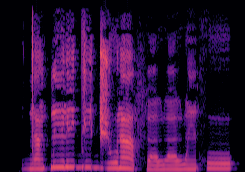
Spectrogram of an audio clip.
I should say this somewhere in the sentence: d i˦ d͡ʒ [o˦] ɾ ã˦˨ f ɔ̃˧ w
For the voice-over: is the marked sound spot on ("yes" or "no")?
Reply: yes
